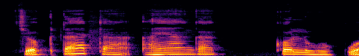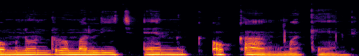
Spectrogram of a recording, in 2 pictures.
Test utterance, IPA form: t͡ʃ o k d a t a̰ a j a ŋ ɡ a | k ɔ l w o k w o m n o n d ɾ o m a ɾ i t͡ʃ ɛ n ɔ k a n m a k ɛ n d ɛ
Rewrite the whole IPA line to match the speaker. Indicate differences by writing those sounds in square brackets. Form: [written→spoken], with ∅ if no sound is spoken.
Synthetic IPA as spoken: t͡ʃ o k d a t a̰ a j a ŋ ɡ a | k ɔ l w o k w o m n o n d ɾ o m a [ɾ→l] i t͡ʃ ɛ n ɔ k a [n→ŋ] m a k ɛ n d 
